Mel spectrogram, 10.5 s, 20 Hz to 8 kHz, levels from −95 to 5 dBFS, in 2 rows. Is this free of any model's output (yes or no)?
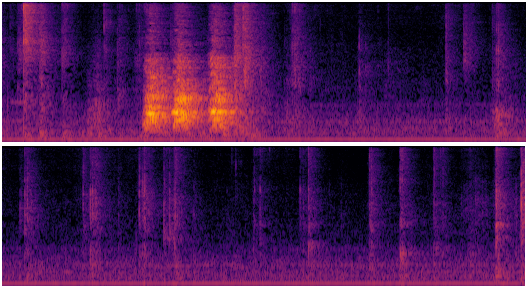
yes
